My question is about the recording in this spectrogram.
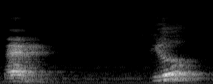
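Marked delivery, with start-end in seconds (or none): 1.5-2.0 "humor" with the first syllable high and loud; emphatic HU-mor for "humor"; stress on first syllable. Shown as a demonstration. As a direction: punch the start of "humor", leave the end weak. Teacher demonstrates first-syllable stress.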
